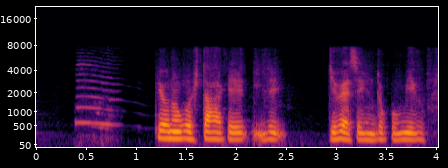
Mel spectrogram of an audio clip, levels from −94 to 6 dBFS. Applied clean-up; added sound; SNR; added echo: neural mask model RNNoise.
